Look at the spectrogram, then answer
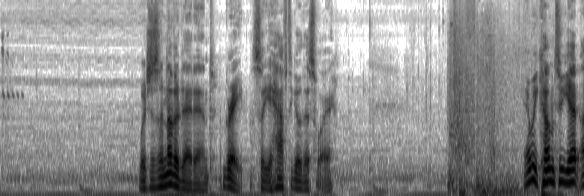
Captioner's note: fwoosh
